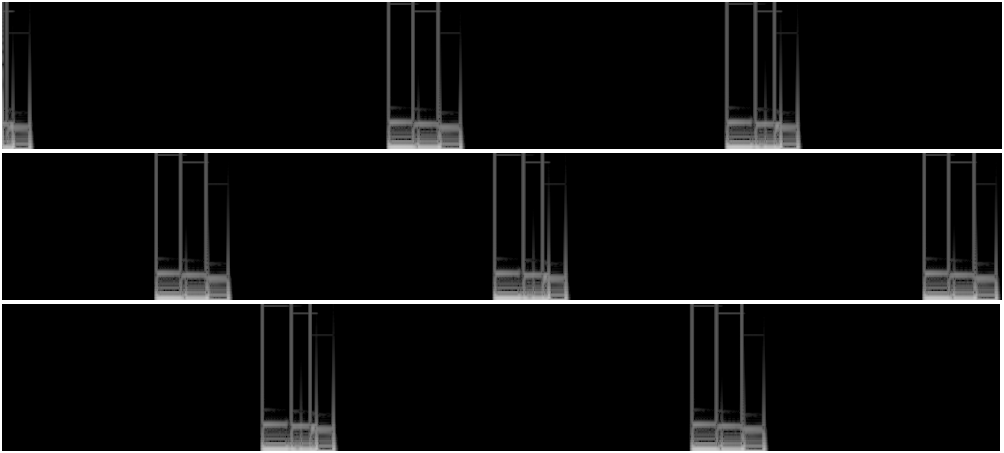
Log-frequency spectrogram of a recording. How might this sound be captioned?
Instrument samples > Synths / Electronic
Hello, I synthesize these sounds in ableton. Use it.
